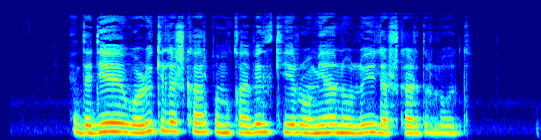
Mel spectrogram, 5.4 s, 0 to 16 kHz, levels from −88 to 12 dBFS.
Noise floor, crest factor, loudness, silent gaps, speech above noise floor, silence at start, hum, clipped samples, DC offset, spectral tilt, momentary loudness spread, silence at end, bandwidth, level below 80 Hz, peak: -72 dBFS; 14 dB; -18 LUFS; none; 55 dB; 0.75 s; none; under 0.1%; under 0.1%; -7 dB/octave; 13 LU; 0.8 s; 10.5 kHz; -68 dBFS; -4 dBFS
